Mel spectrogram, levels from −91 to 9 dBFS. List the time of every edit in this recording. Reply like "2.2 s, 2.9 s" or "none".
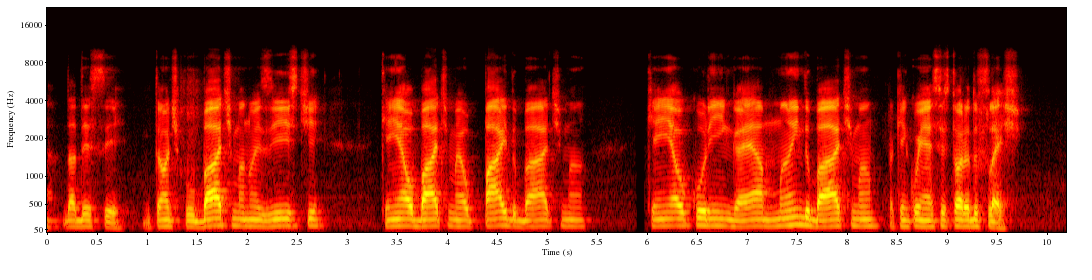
8.3 s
